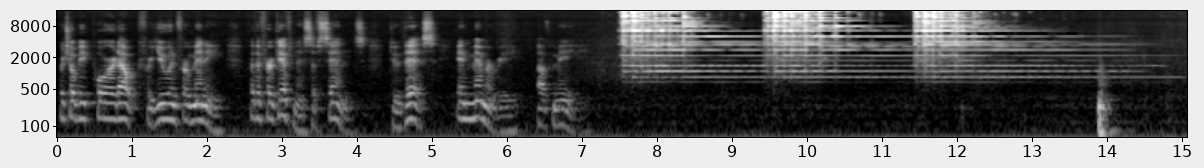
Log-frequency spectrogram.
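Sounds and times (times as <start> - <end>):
altar bells ringing: 7.5 - 15.0
low thump: 13.8 - 14.3.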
